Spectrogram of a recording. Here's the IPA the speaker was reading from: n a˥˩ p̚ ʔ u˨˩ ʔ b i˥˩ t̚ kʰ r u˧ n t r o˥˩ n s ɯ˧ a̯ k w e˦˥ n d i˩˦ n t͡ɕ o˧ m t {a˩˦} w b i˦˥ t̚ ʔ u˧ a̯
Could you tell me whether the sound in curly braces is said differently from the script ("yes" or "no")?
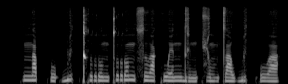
yes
